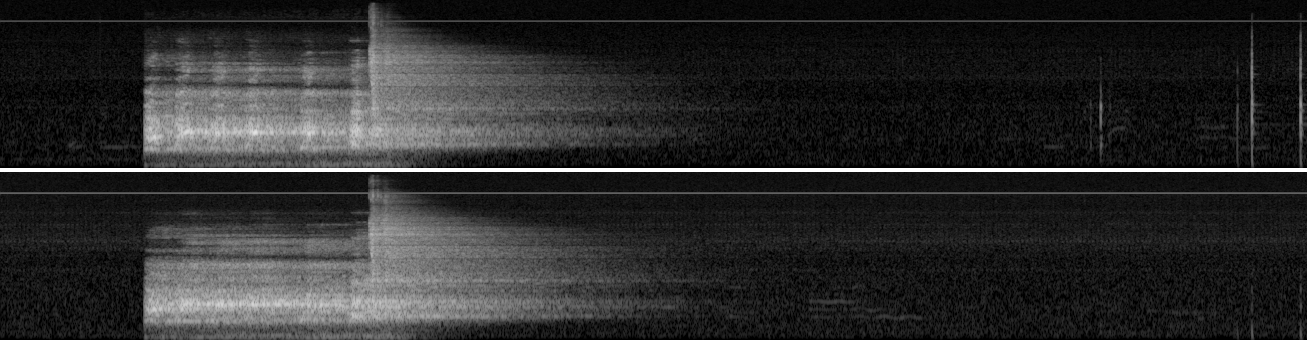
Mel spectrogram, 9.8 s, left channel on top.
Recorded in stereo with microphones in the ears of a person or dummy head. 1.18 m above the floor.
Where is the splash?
10° left (ahead or behind), 2.5 m.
